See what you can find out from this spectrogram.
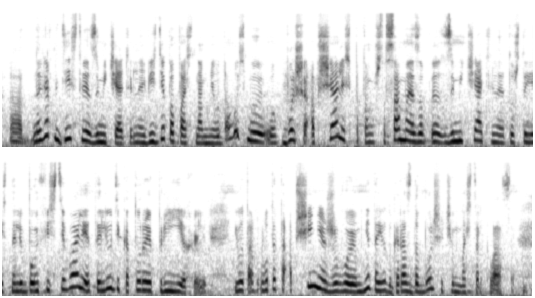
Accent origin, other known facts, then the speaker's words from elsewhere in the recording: Minsk, Belarus; И мы из Минска.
